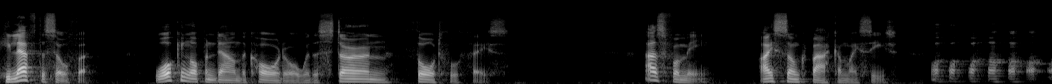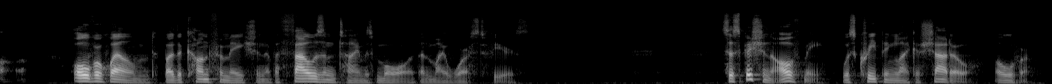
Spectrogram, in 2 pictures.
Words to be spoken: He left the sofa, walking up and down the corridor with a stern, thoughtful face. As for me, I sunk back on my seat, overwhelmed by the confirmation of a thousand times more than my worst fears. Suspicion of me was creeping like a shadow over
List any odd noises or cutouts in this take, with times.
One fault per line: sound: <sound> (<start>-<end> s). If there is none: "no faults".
sound: sigh (9.3-10.9 s)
